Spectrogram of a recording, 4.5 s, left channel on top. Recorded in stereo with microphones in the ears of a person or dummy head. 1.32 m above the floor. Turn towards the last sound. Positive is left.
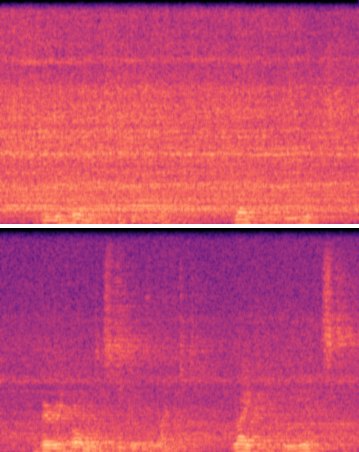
turn(degrees=-65)  # may be behind; listen again after turning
